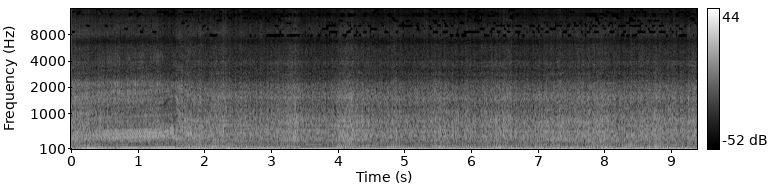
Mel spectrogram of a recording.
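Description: A truck engine rumbles steadily as it drives.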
